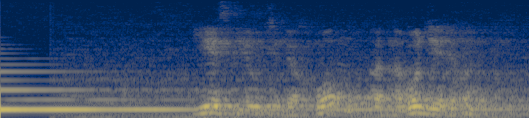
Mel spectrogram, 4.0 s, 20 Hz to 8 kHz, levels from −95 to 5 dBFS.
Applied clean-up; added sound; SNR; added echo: none; Harp; -1 dB; reverberation time 2.0 s.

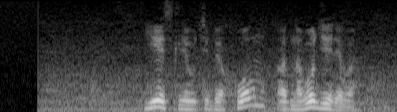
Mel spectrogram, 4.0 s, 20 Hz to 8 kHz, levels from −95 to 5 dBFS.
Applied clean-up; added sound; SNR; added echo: none; none; none; none.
